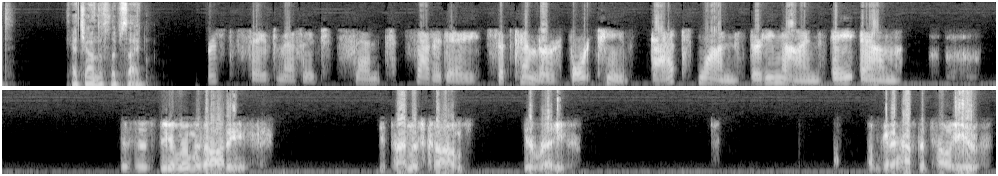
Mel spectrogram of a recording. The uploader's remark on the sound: I was only able to do a brief phone interview with the band as they were on their way back from a gig in Montreal, PQ.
